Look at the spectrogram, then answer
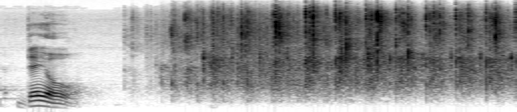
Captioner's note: audience applauding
